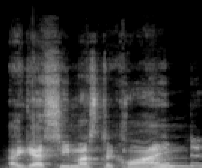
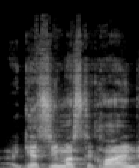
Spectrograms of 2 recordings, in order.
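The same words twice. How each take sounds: First: "climbed" lifted at the end as a question; doubtful question. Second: "climbed" falling at the end as a statement; resigned statement. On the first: Reviewer puzzles over how Sol got in, "climbed" rising doubtfully. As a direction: let "climbed" rise, unsure. Puzzled guess, then conceded as statement. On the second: Reviewer concedes the plot hole, "climbed" falling in resignation. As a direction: let "climbed" drop, conceding the point. Same guess repeated as a concession. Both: Real, not acted.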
